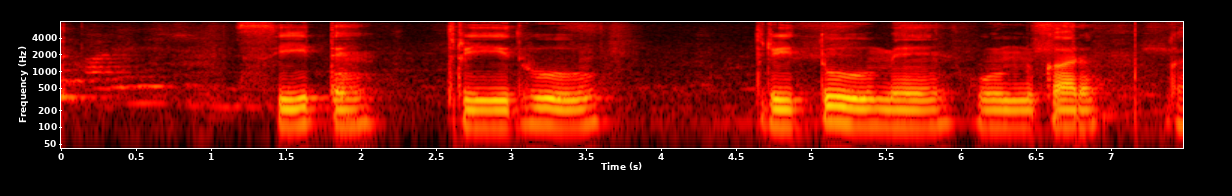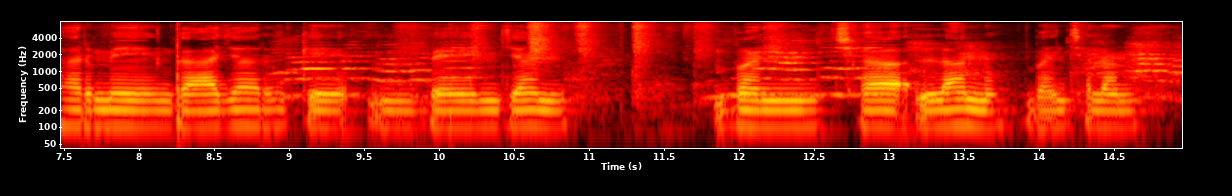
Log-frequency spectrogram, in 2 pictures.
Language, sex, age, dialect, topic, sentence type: Maithili, female, 31-35, Southern/Standard, agriculture, statement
